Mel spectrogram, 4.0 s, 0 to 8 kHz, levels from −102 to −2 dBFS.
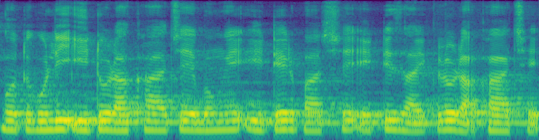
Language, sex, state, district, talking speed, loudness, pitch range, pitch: Bengali, male, West Bengal, North 24 Parganas, 205 wpm, -14 LUFS, 140-150 Hz, 145 Hz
